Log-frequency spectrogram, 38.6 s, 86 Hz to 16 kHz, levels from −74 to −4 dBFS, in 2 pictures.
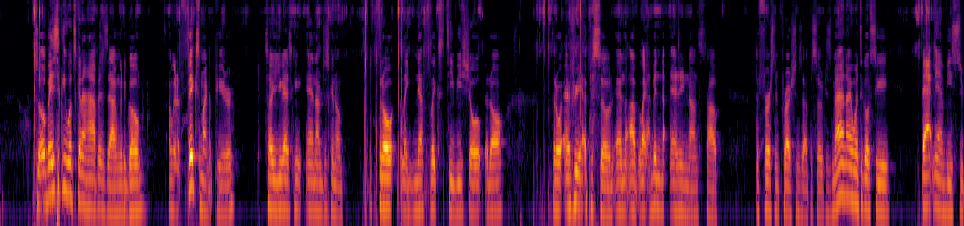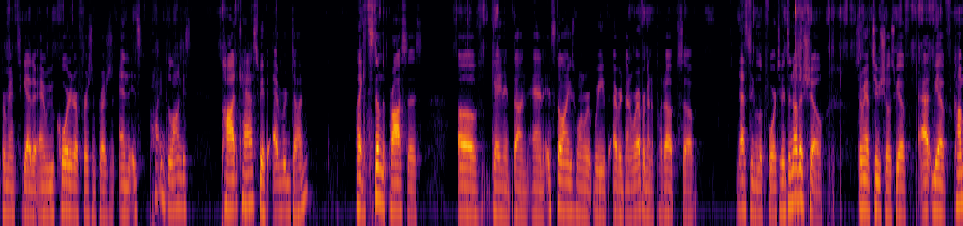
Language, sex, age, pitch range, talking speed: English, male, 10-29, 110-130 Hz, 180 wpm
